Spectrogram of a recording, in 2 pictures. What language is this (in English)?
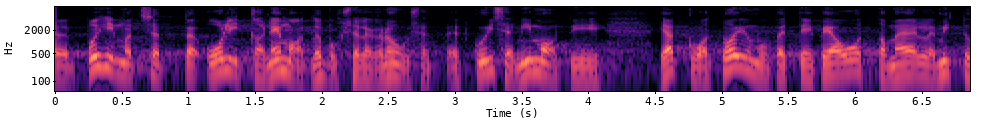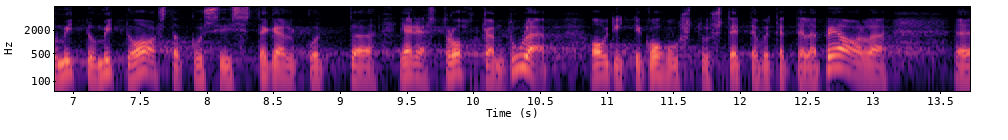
Estonian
